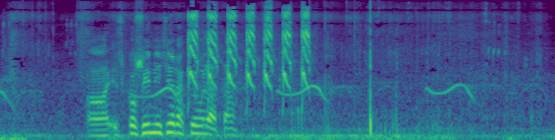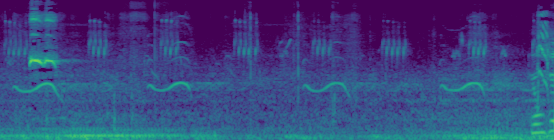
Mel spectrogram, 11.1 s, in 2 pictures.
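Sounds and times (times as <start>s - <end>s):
sharp high bird chirp: 1.3s - 3.5s, 5.6s - 11.0s
bird whistled call: 1.4s - 5.0s, 5.6s - 7.6s, 8.4s - 11.0s.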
